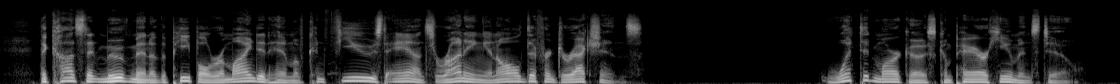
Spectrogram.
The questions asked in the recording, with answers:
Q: What did Marcos compare humans to?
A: Marcos compared humans to confused ants running in all different directions.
